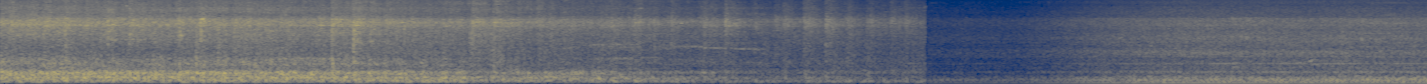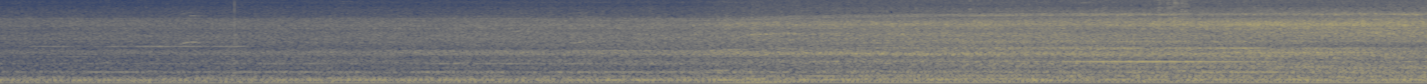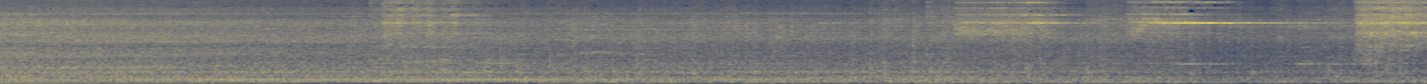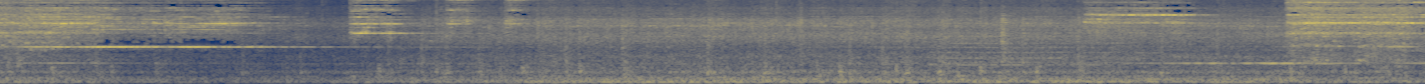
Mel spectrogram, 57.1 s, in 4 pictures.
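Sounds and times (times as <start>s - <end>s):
locomotive engine humming: 10.1s - 38.2s, 47.0s - 57.0s
high-pitched wheel squeals: 38.1s - 47.5s, 53.6s - 57.0s.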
